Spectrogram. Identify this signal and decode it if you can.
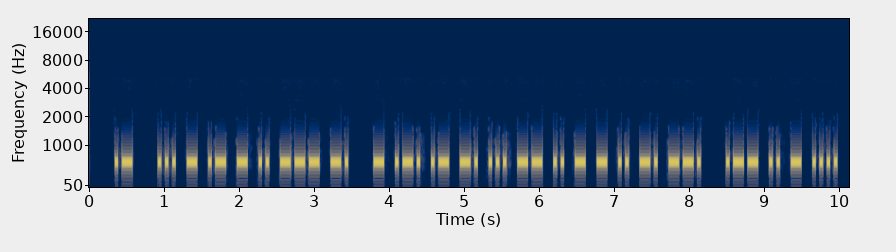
Morse code, heard as a keyed tone, about 25 wpm, 600 Hz. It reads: A STATION TRANSMITTING WITH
